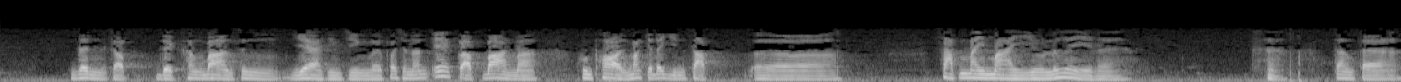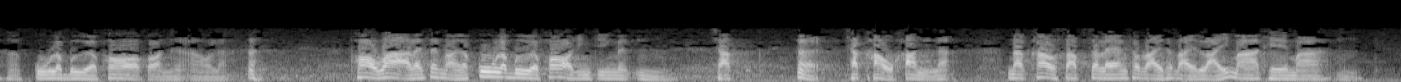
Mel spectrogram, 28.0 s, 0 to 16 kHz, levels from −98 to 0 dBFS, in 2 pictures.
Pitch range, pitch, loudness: 100-125 Hz, 110 Hz, -25 LUFS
